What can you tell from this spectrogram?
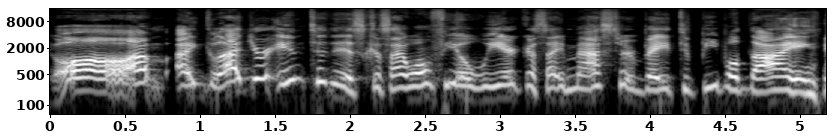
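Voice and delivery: mock happy. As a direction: chirp it like a delighted girl. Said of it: "she got all happy".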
